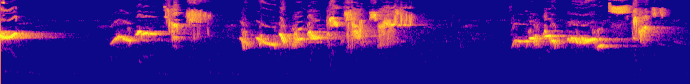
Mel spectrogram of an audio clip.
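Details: A blackbird delivers four mellow, flute-like phrases, each breaking into a shrill chattering tail of high notes, with brief silent gaps between them.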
